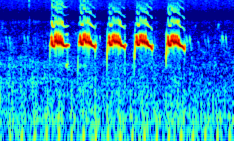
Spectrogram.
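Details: A swallow-tailed bee-eater bringing bees to feed its babies gives five quick, high, slightly rolling chirps in close succession, each dropping a little in pitch, over a faint low background hum; Swallow-tailed Bee-eater.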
